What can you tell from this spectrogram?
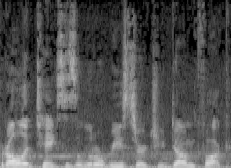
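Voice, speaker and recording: Noticeable background noise sits behind a woman speaking at a fairly quick pace. Her tone is animated and angry, with very wide pitch swings. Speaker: podcast host. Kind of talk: heated rant. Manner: animated, angry.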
